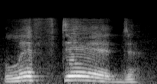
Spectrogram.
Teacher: If a word ends in a T or a D sound, we add the ending id, which is a vowel I followed by a D, which is voiced.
